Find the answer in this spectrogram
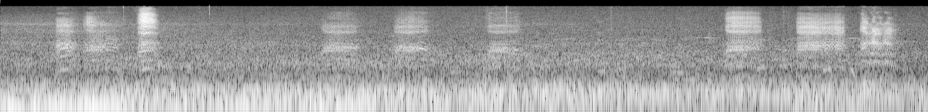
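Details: Northwestern crows in a park, where young crows are present; harsh, rasping caws come in short bursts of two or three, in groups, over a steady low rumble of traffic or machinery.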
